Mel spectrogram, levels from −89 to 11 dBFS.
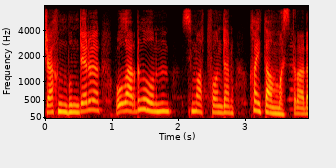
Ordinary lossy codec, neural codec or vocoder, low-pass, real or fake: none; codec, 16 kHz, 0.5 kbps, X-Codec, HuBERT features, trained on balanced general audio; 7.2 kHz; fake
